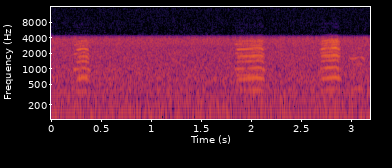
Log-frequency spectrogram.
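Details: White-bellied sea eagle of an incubating pair at its nest in Sydney Olympic Park, pre-dawn on 29 July 2024, giving three short, nasal, goose-like honks about a second apart over steady hiss.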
